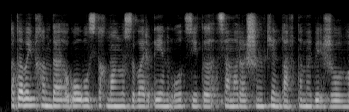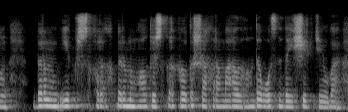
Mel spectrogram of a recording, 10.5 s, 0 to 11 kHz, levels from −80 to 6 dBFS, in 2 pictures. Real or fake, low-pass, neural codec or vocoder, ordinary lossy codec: fake; 7.2 kHz; codec, 16 kHz, 1 kbps, FunCodec, trained on Chinese and English, 50 frames a second; none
